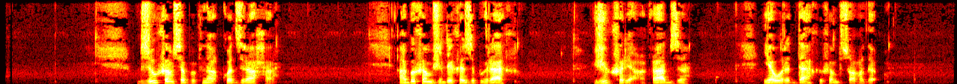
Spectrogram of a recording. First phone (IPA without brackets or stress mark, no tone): b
